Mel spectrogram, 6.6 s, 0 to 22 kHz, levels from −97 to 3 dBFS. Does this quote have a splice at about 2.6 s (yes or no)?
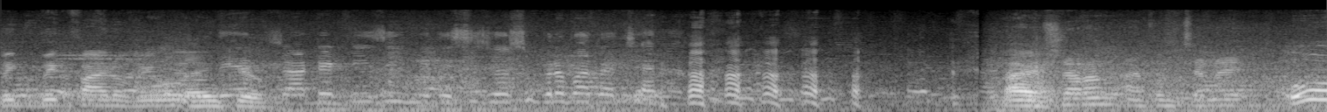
no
